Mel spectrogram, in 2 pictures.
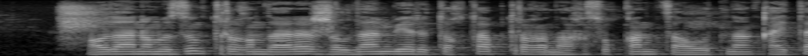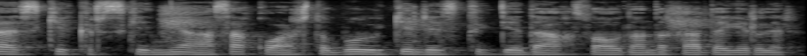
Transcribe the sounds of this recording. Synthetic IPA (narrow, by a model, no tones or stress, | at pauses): ɑwd̪ɑnəməzd̪əɴt̪ʰʊɾʁənd̪ɑɾəʒəlˠd̪ɑnbe̞ɾɪt̪ʰo̞qt̪ɑp̚t̪ʰʊɾʁɑnɑqsuqɑnsɑwət̪ənɑɴqʰɑjt̪ɑɪskʲe̞kʲʰɪɾɪskʲe̞nɪne̞ɑsɑqʰuɑnəʃt̪əbʊlˠwɵkʲe̞nʒe̞t̪ɪ̥p̚t̪ɪk̚d̪e̞d̪ɪɑqsuɑwd̪ɑnd̪əqɑɾd̪ɑɡʲe̞ɾle̞ɾ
